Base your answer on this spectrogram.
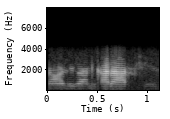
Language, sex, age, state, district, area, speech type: Maithili, female, 18-30, Bihar, Purnia, rural, conversation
